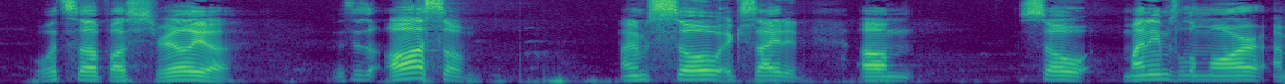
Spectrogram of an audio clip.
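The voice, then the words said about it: New Orleans accent. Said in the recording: “is from New Orleans, Louisiana, so enjoy his accent.”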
